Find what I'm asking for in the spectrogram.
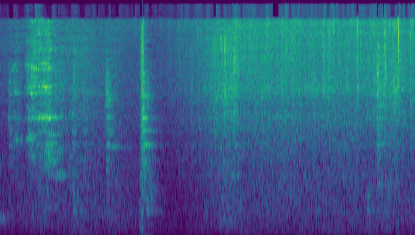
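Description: Roti on a hot pan: a brief sizzle, then a sharp clatter as the flatbread is flipped, followed by a steadier, softer sizzle as the other side cooks, close by.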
